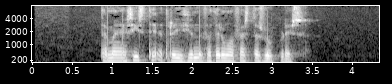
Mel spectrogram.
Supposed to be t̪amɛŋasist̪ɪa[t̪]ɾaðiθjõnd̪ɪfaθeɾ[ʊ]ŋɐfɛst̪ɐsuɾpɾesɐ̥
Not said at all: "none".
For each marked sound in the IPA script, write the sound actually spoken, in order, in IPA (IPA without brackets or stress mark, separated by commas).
t̪, u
